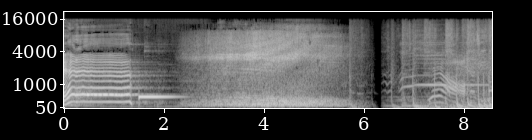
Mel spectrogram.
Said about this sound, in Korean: 자 그럼 우리 비행기 이륙합니다. 갑니다.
